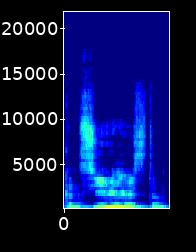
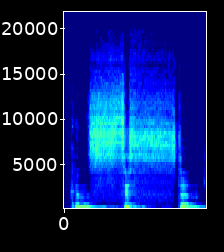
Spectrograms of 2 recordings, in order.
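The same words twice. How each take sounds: First: The s sound is short and plain. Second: The s sound is drawn out long. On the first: "Not consistent" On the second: "Lots of s"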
